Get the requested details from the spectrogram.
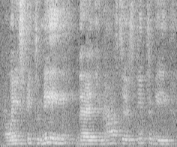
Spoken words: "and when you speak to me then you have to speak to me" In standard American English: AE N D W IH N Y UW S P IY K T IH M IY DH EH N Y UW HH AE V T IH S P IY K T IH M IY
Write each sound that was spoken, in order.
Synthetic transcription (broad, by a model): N W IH N Y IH S P IY K T IH M IY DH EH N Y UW HH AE F T IH S P IY K T IH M IY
